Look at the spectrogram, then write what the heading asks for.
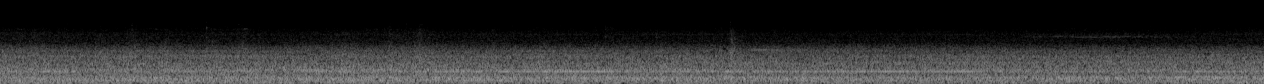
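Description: A train running steadily: an even noise with a faint, steady hum throughout.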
